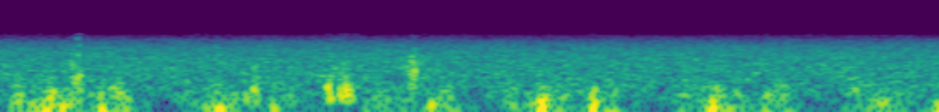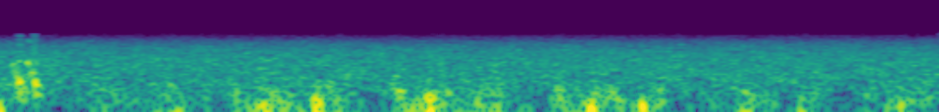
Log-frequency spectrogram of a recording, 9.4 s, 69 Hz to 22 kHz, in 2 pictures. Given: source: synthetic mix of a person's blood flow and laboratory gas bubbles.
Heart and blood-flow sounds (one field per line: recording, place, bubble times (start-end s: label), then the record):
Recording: Doppler ultrasound of blood flow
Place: precordium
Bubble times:
0.34-0.43 s: bubbles
1.20-1.31 s: bubbles
1.60-1.79 s: bubbles
2.00-2.15 s: bubbles
4.74-4.92 s: bubbles
From the record:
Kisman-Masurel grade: 123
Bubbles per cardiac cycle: 1 to 2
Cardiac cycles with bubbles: 10 to 50%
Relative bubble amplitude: loud (0.450 to 0.775)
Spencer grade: 2 (many but less than half of the cardiac periods contain bubble signals, singularly or in groups)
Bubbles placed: anywhere in the cardiac cycle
